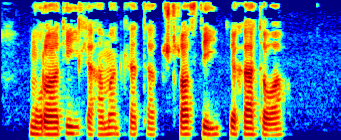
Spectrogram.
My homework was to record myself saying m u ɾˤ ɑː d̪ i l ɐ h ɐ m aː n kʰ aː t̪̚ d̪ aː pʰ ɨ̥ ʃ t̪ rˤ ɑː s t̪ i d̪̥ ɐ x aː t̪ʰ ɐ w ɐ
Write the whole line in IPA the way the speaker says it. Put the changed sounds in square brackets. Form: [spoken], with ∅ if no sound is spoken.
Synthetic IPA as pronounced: m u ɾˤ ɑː d̪ i l ɐ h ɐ m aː n kʰ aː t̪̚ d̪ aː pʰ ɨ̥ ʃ t̪ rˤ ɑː s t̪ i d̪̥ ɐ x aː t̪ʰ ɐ w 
